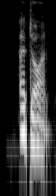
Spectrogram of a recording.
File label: "Adorn", English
